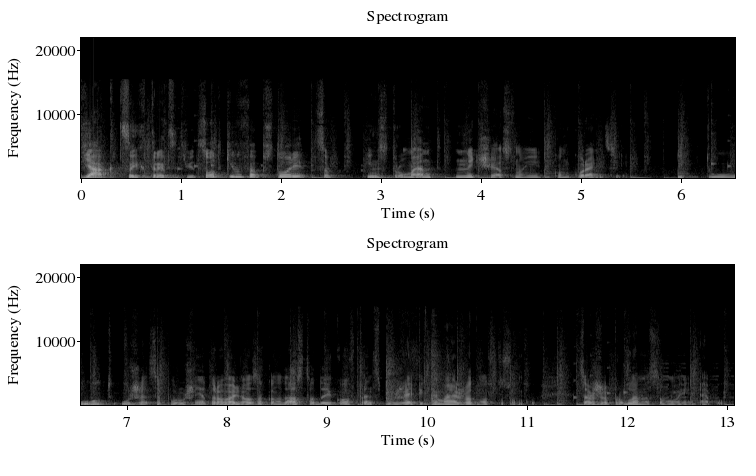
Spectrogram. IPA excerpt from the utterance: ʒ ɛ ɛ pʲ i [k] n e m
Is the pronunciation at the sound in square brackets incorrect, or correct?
correct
